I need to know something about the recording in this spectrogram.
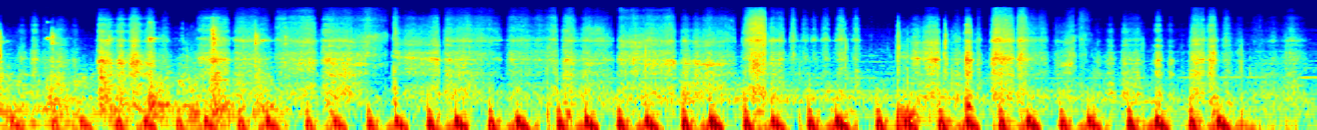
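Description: Heavy footsteps thud steadily on a wooden floor.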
